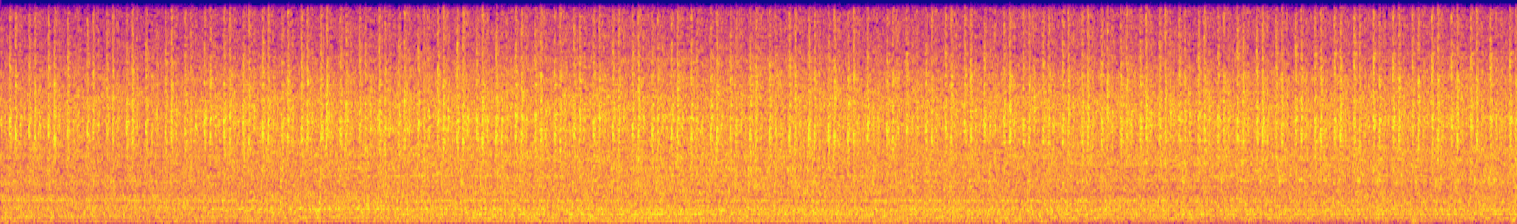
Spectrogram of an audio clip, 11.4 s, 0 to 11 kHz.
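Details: Honda H23A petrol engine running: steady, sharp high tapping from the cylinder head, about three or four a second, plus a faint low knock. Owner suspects possible early rod knock; unconfirmed.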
